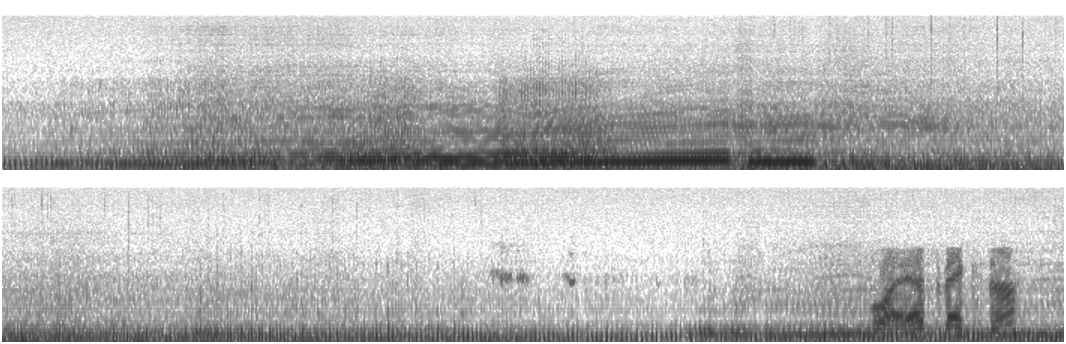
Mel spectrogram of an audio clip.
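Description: Supermoto motorcycle engine accelerating with its pitch climbing for several seconds, then dropping suddenly as the throttle closes about five seconds in. It then runs on more steadily and lower, with wind rushing over the helmet camera.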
